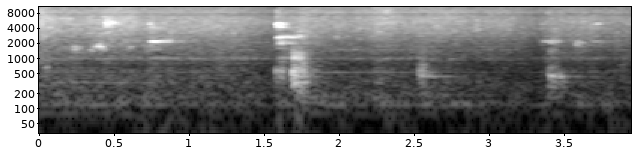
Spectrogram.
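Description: A bamboo spatula stirs a sizzling chicken dish in a pan, soft frying hiss under a few scraping strokes and light knocks against the pan, faint and close with no talk.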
